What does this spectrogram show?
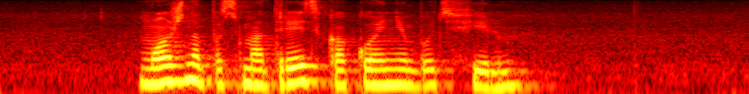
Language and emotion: Russian, neutral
